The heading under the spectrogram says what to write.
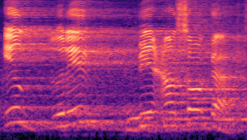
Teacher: huruf ba yang pertama kita masukkan ke dalam ba yang kedua, maka cara bacanya ringan aja.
